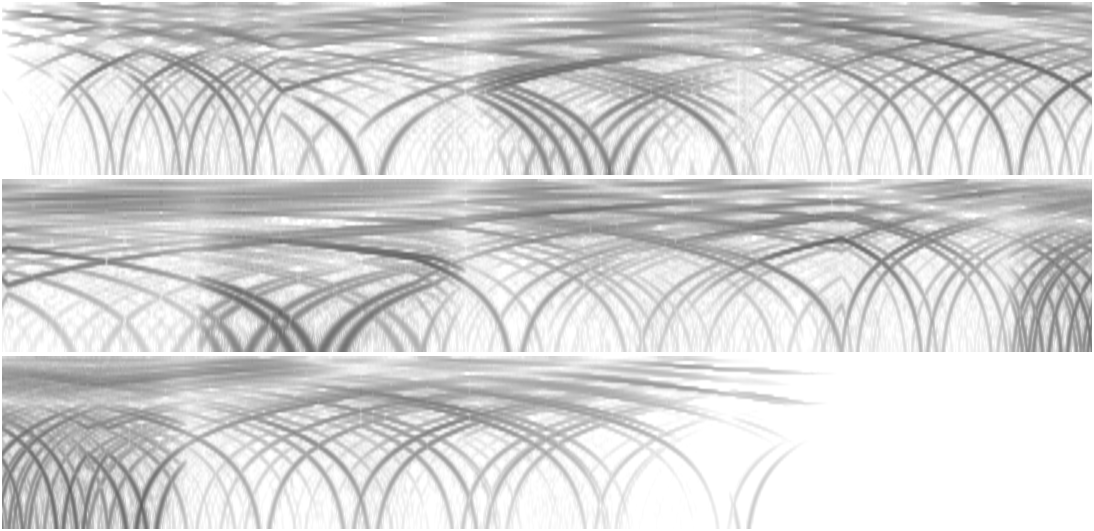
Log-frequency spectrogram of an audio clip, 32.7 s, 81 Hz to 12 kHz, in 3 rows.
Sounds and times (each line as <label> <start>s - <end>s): heterodyne whine of an old time radio tuner 8.8s - 23.8s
